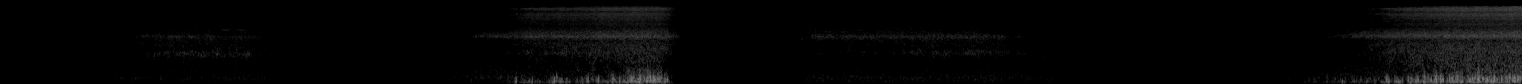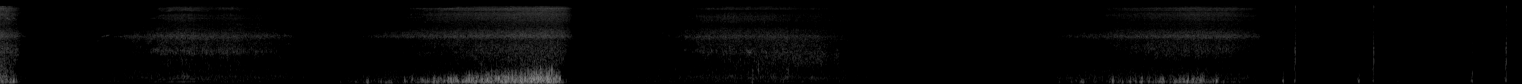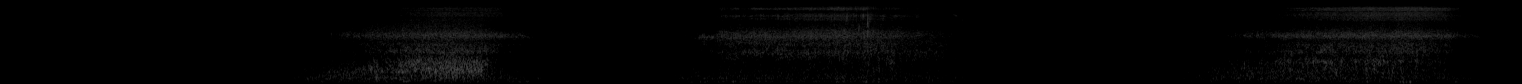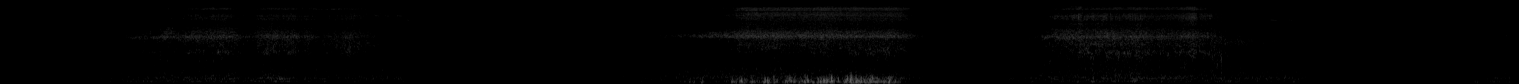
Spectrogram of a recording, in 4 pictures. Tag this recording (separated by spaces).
60second breathe breathing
